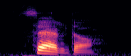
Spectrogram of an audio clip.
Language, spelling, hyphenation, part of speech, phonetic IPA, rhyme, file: Hungarian, szerda, szer‧da, noun, [ˈsɛrdɒ], -dɒ, Hu-szerda.ogg
- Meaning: Wednesday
